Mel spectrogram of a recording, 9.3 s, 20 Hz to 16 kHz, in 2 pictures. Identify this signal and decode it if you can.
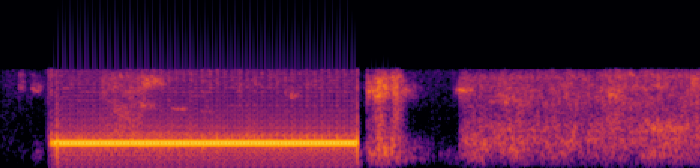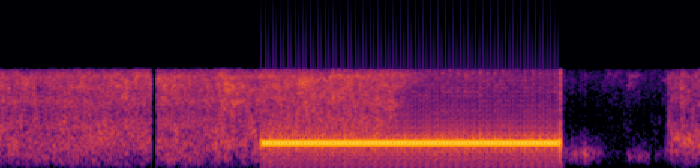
Ringback tone (North America), 440 + 480 Hz.
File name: rg-1600-unknown- - - .23156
